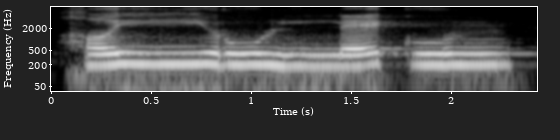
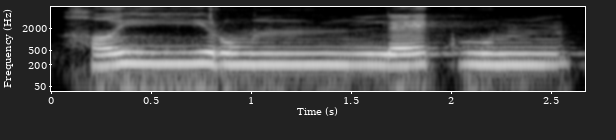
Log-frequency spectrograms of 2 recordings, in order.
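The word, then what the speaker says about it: خير لكم: Khayrul lakum. L'erreur est de prononcer cet idgham avec ghunna. Khayrul lakum. Or que cet idgham se fait sans ghunna. Khayrul lakum.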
